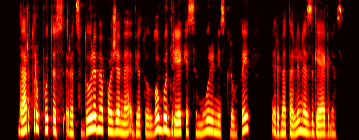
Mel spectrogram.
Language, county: Lithuanian, Šiauliai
